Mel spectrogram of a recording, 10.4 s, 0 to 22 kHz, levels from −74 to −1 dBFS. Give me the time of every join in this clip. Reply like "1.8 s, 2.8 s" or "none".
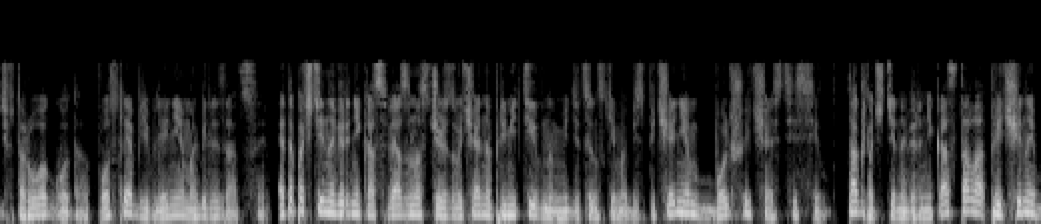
8.6 s

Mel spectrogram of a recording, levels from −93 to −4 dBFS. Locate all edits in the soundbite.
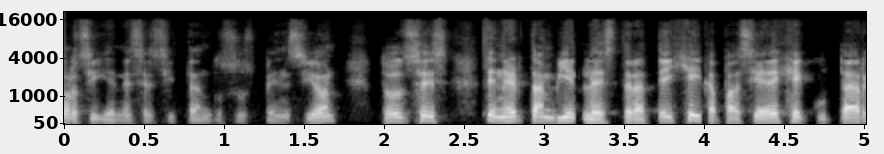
2.6 s, 3.2 s, 4.0 s

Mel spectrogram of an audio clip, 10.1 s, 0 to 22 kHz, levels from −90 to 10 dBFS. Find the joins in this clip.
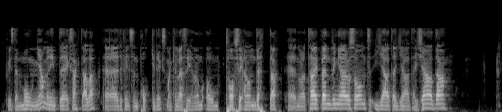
2.0 s, 4.4 s, 5.6 s

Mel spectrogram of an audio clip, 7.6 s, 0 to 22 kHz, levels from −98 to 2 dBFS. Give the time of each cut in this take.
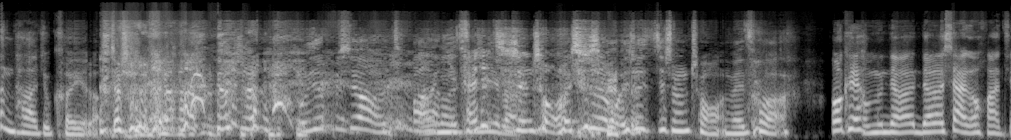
6.5 s

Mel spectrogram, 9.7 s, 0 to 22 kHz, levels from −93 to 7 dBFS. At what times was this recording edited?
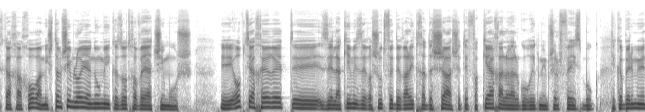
none

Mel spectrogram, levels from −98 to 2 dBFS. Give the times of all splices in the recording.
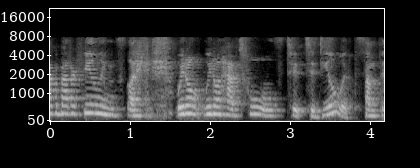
none

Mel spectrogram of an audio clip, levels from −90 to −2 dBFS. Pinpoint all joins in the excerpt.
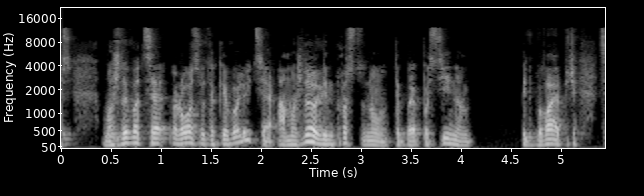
none

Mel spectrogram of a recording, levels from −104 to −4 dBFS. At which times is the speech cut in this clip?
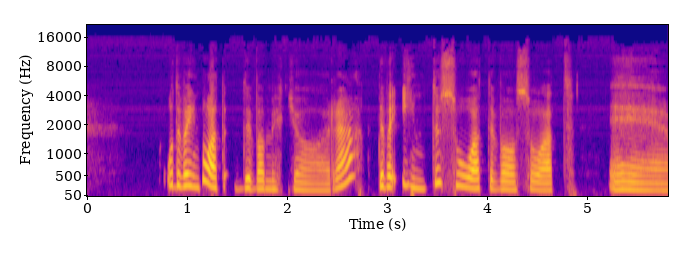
1.2 s, 2.0 s, 2.8 s

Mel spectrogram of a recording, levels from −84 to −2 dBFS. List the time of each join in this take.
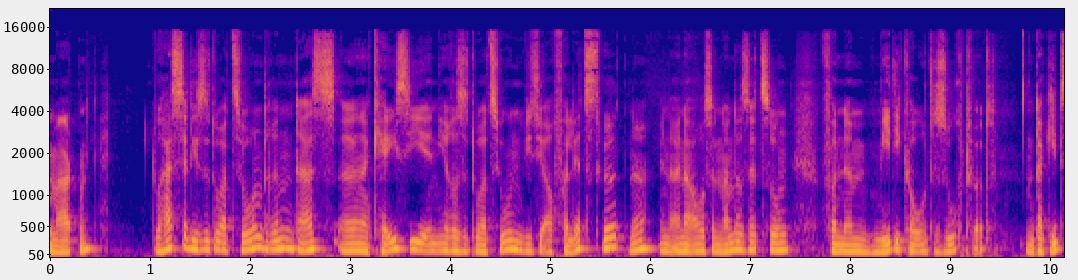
none

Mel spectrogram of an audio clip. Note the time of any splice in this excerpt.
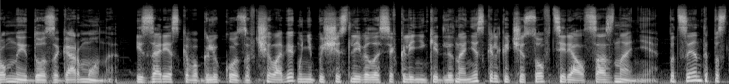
2.0 s, 2.6 s, 3.0 s, 3.9 s, 4.5 s

